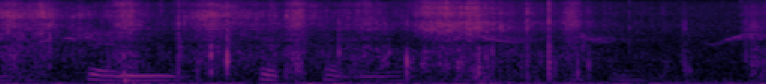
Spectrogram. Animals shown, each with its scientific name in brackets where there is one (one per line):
Scarlet Tanager (Piranga olivacea)
Red-eyed Vireo (Vireo olivaceus)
